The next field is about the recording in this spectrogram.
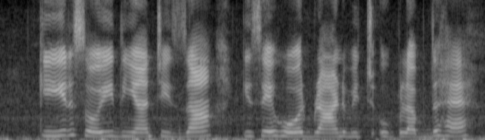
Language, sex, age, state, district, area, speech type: Punjabi, female, 18-30, Punjab, Mohali, rural, read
